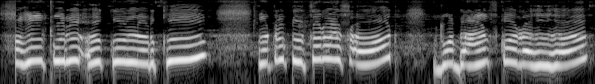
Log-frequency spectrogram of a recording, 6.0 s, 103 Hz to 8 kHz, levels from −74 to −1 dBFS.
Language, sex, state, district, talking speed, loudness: Hindi, female, Uttar Pradesh, Hamirpur, 120 wpm, -15 LUFS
